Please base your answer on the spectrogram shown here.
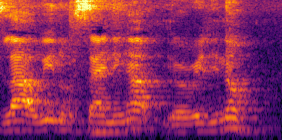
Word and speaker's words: La'wino: It's La Wino signing up. You already know. Okay, so that's our very own outspoken Lawino and Lawino. And kindly don't mispronounce my name. It's La Wino. La Wino.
